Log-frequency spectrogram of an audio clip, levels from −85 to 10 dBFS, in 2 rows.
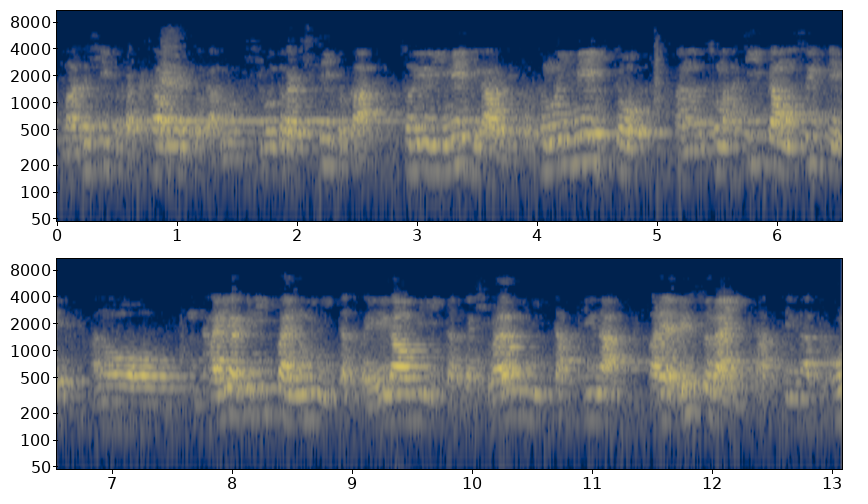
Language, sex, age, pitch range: Japanese, male, 40-59, 160-235 Hz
